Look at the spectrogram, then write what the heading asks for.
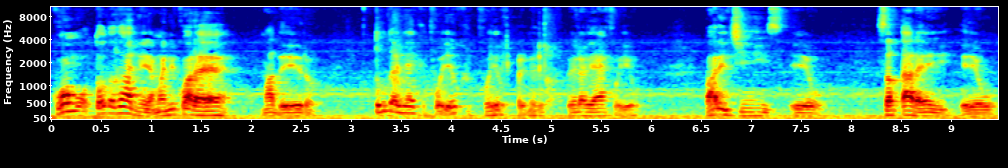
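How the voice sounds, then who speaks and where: This man talks with long, frequent pauses. The recording has audible room echo and noticeable background noise. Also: moderate pace. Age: 60s. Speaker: boat builder and river transport entrepreneur. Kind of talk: interview. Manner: halting, repeats words.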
